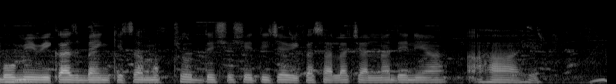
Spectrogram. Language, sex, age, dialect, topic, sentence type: Marathi, male, 18-24, Varhadi, banking, statement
